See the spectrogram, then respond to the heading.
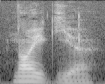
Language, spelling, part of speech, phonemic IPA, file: German, Neugier, noun, /ˈnɔʏ̯ˌɡiːɐ̯/, De-Neugier.ogg
- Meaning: curiosity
